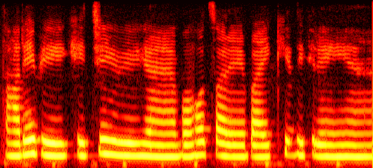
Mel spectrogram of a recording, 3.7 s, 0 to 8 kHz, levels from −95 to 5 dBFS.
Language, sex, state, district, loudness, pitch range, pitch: Hindi, female, Jharkhand, Palamu, -14 LUFS, 210-230 Hz, 220 Hz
